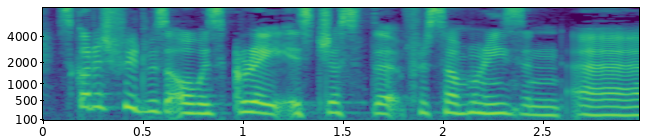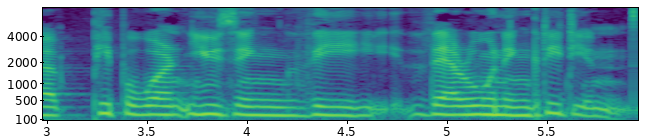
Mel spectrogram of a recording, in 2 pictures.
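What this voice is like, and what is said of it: Distinct Scottish accent. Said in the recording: “you've got this distinct Scottish accent. You're from Edinburgh.”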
